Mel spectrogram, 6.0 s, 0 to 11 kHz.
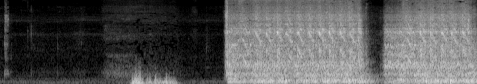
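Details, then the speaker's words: Free 239 3.9-liter V6 first start, fuel poured into carb via homemade adapter; short labored crank stumbles then bursts into rough, loud run; hard starting from over-advanced ignition timing, to be backed off. "okay got too much advance there don't i let's go back a little bit way too"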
